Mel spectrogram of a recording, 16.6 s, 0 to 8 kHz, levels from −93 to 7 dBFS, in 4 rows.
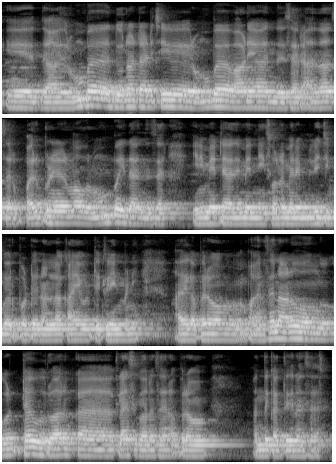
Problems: background sounds at intervals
